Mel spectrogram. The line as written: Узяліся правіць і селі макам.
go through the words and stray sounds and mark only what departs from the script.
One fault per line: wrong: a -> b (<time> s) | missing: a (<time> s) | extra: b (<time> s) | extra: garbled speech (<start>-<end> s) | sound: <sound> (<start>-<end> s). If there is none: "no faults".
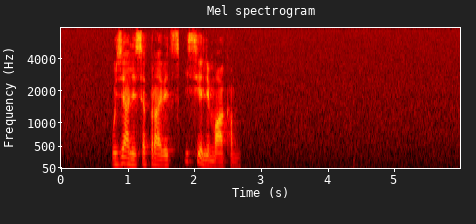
no faults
